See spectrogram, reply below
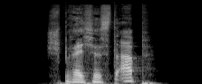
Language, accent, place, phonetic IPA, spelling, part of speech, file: German, Germany, Berlin, [ˌʃpʁɛçəst ˈap], sprechest ab, verb, De-sprechest ab.ogg
- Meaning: second-person singular subjunctive I of absprechen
